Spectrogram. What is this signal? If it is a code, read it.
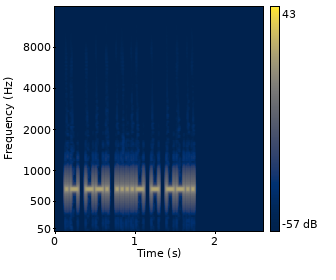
Morse code, heard as a keyed tone, about 38 wpm, 700 Hz. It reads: AG4TZ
